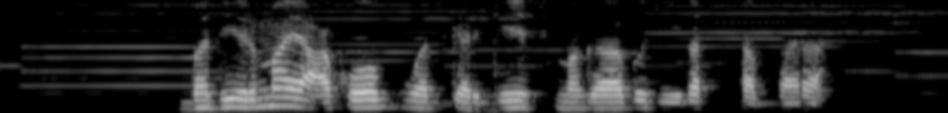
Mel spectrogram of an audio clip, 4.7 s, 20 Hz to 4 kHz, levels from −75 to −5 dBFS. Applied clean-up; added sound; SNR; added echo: classical method Wiener filter.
